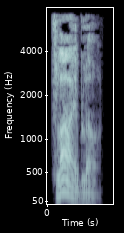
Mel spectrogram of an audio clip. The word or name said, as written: flyblown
